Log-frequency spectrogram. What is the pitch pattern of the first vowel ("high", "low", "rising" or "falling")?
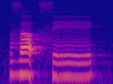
high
